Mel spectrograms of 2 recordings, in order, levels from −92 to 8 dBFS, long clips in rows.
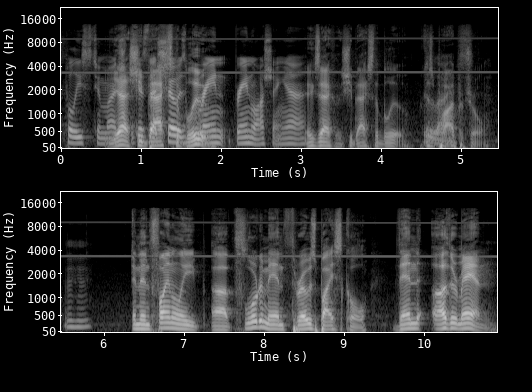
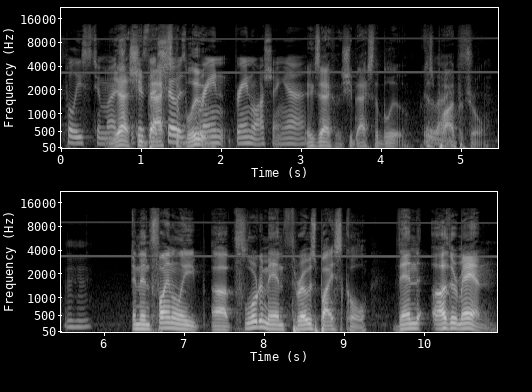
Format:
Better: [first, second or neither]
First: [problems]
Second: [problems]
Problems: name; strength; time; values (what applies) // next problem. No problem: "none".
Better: neither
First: high-pitched whine; faint; throughout; 3.5 kHz, 25 dB below the speech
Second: high-pitched whine; faint; throughout; 3.5 kHz, 25 dB below the speech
